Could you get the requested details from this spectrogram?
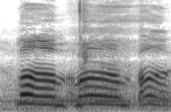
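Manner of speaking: loud, high, obnoxious, whiny, annoying voice.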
